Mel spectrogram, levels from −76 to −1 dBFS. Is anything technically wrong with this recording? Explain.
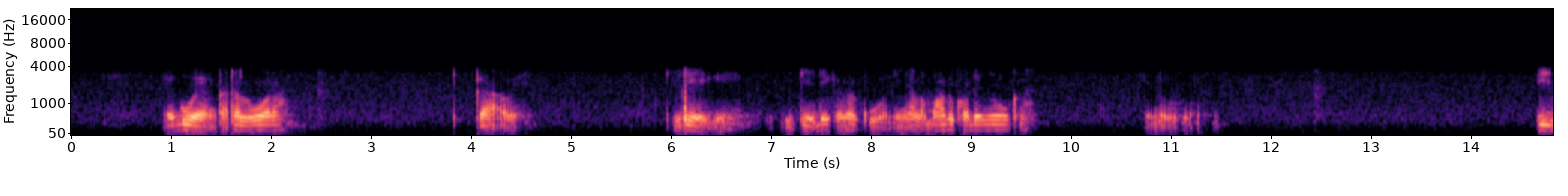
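Yes. Throughout, the speech passes through the iLBC codec, coding each 20 ms frame independently in a narrow 300 Hz to 3.4 kHz band, which fits its 15.2 kbps mode. The result is plainly rough, synthetic and muffled.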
